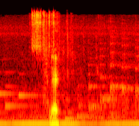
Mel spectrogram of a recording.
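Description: Soft background music score with held notes over a steady low hum, broken by a brief high, rattling burst about half a second in.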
